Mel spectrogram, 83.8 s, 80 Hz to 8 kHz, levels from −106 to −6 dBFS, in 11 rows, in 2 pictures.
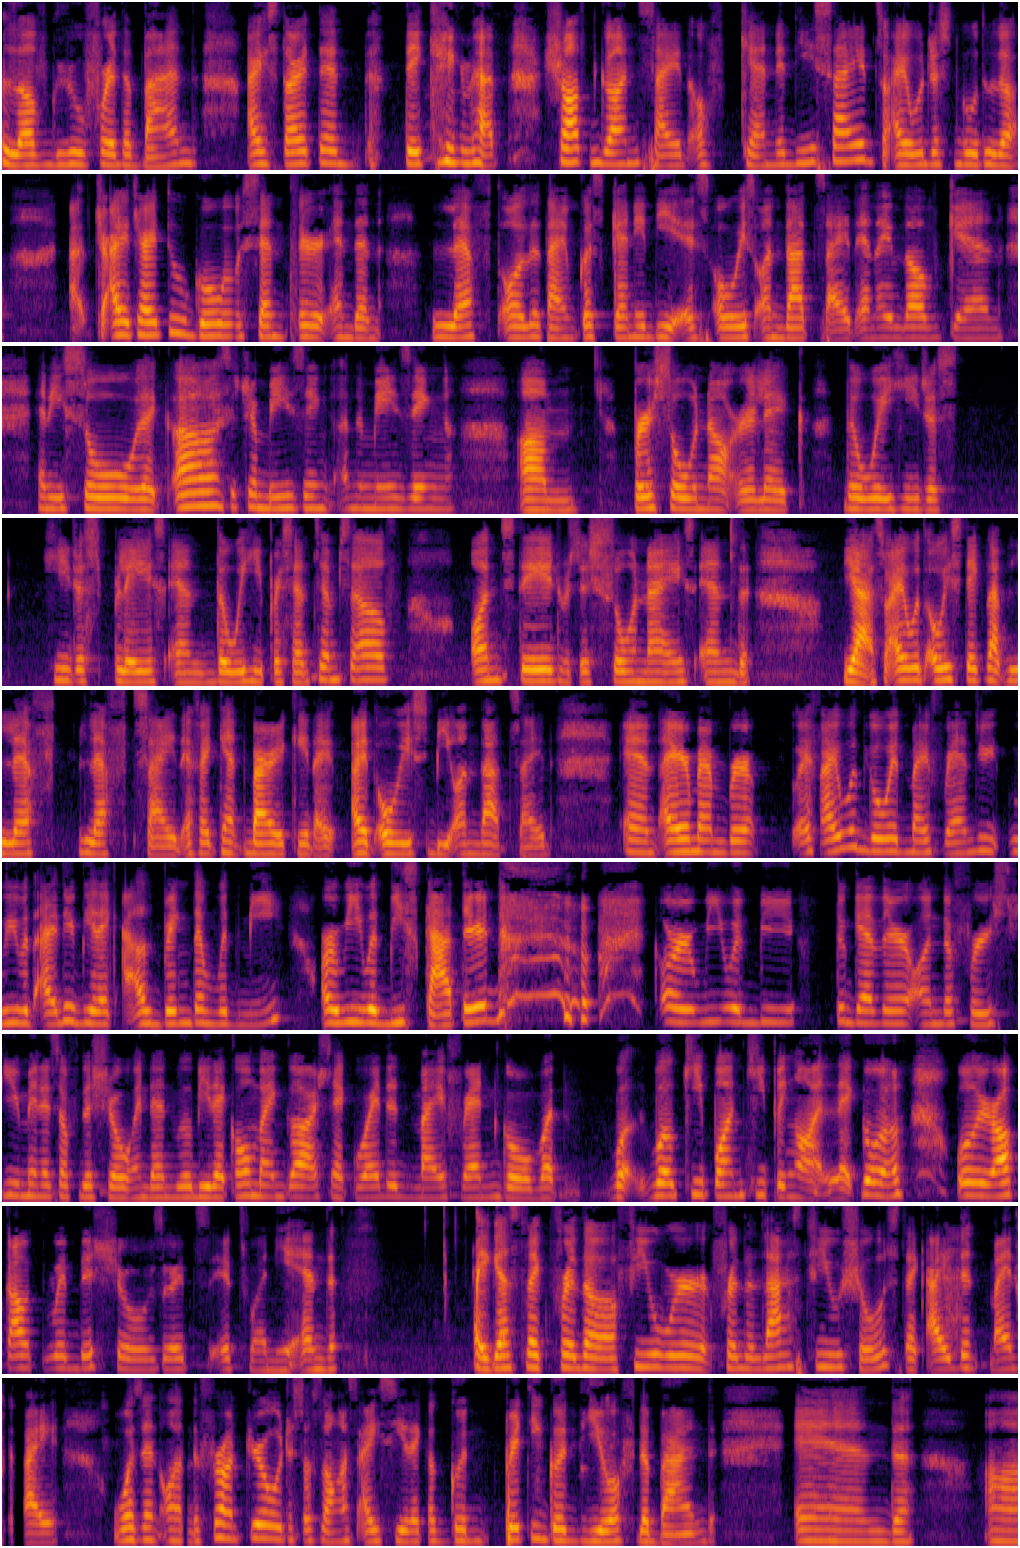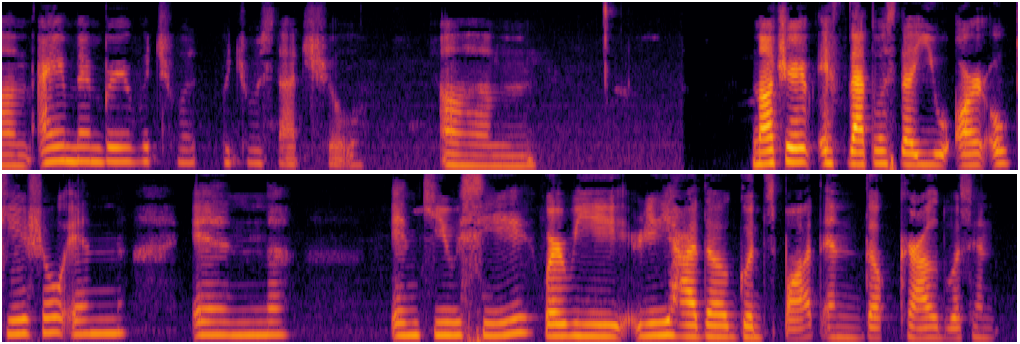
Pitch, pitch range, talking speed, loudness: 195 Hz, 180-215 Hz, 175 wpm, -33 LUFS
